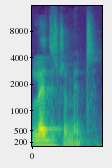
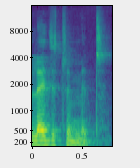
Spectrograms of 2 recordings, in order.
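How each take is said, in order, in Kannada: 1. ಕೊನೆಯ ಉಚ್ಚಾಂಶದಲ್ಲಿ ಚಿಕ್ಕ 'it' ಸ್ವರ ಇದೆ. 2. ಕೊನೆಯ ಉಚ್ಚಾಂಶದಲ್ಲಿ ಚಿಕ್ಕ 'it' ಸ್ವರ ಇದೆ.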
